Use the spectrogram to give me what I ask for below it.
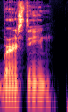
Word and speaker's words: Bernstein: Yeah, well, it's kind of easy to think about Leonard Bernstein, and I'm interchanging the second pronunciation of the second syllable because it's always been interchangeable.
